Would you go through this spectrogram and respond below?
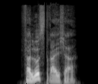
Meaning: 1. comparative degree of verlustreich 2. inflection of verlustreich: strong/mixed nominative masculine singular 3. inflection of verlustreich: strong genitive/dative feminine singular
- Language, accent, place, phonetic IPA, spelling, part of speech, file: German, Germany, Berlin, [fɛɐ̯ˈlʊstˌʁaɪ̯çɐ], verlustreicher, adjective, De-verlustreicher.ogg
